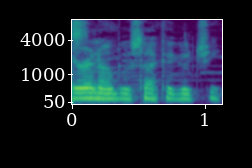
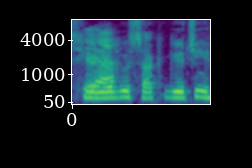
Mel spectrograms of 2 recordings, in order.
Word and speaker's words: Hironobu Sakaguchi: Hironobu Sakaguchi. – There it is. Hironobu Sakaguchi, who's he's the Final Fantasy dude.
